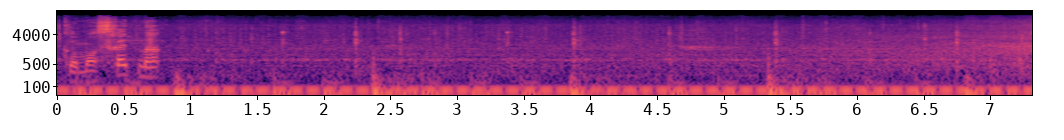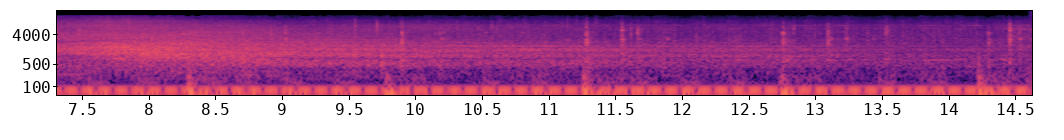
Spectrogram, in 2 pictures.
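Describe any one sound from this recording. Wind buffets and rumbles steadily against the microphone outdoors.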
